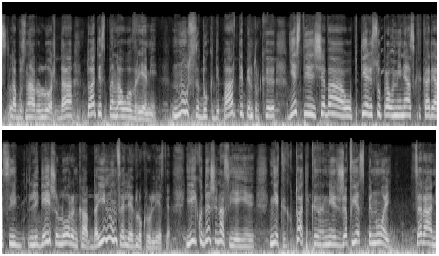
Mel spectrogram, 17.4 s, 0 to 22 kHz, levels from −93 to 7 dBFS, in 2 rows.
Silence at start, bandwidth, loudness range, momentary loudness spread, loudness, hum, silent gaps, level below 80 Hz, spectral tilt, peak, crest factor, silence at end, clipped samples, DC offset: 0 s; 16 kHz; 2 LU; 6 LU; -18 LUFS; none; none; -26 dBFS; -5 dB/octave; -8 dBFS; 10 dB; 0 s; under 0.1%; under 0.1%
